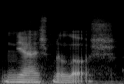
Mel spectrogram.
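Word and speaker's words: Knjaz Miloš: Now please let me know if I'm pronouncing that wrong, but from what I've found online it is pronounced Knjaz Milos.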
